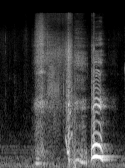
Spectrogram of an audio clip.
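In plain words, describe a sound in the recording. A second young man exclaims and laughs, close to a microphone.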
